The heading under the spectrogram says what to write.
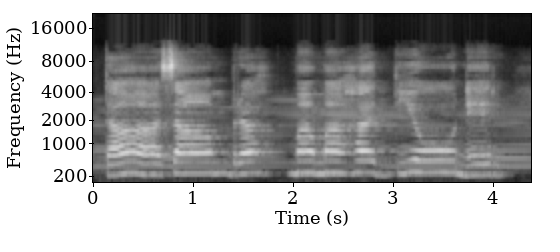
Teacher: బ్రహ్మ ముందు హా పలికి తర్వాత మ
